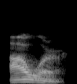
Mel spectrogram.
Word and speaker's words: hour: que no se pronuncia por ejemplo la palabra hour de aquí la H no se pronuncia y como se pueden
